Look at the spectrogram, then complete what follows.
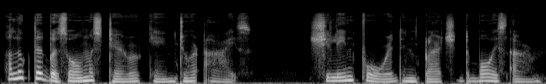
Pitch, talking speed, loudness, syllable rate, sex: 150 Hz, 200 wpm, -21 LUFS, 5.1 syllables/s, female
